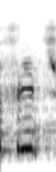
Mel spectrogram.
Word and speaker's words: Fritz: Fritz shop means बेटा यहाँ पर झेड़ जो है ना बेटा, झेड़ वो साइलेंट है, ओके। तो फ्रिट्स शॉप, फ्रिट्स शॉप मतलब एक व्यक्ति है उसकी दुकान।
